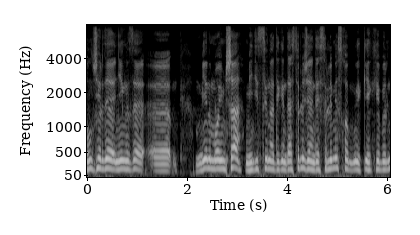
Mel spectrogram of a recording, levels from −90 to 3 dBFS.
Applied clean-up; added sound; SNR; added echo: none; none; none; none.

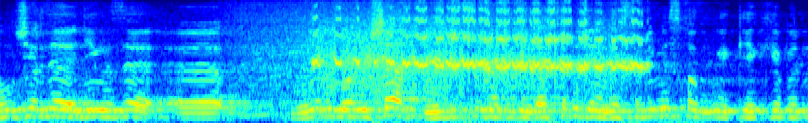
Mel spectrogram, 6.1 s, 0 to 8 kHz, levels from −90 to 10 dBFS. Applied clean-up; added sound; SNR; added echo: none; Accelerating, revving, vroom / Car; 2 dB; reverberation time 2.7 s.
